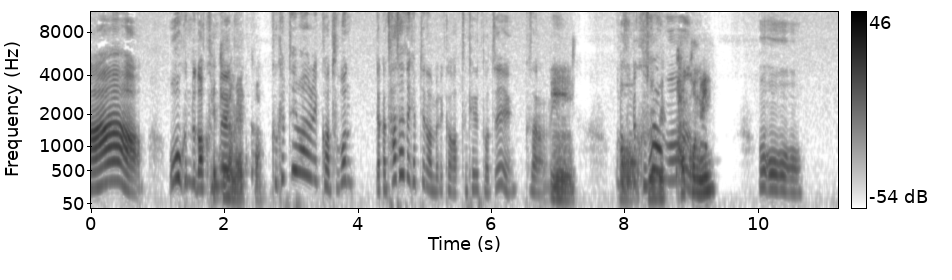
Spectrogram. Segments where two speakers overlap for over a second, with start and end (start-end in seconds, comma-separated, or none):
7.9-9.2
